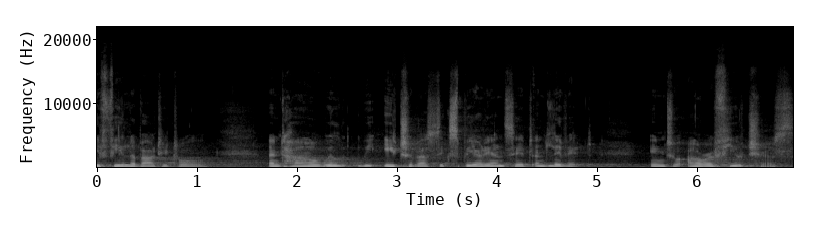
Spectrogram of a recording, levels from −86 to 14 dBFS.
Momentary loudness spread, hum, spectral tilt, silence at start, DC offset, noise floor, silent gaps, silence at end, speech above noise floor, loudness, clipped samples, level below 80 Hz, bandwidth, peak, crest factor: 13 LU; none; -6 dB/octave; 0 s; under 0.1%; -56 dBFS; none; 0 s; 23 dB; -33 LUFS; under 0.1%; -60 dBFS; 16.5 kHz; -16 dBFS; 16 dB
